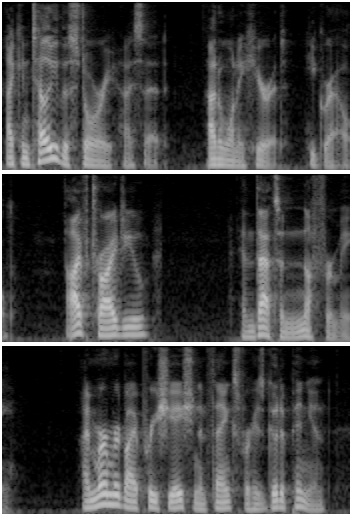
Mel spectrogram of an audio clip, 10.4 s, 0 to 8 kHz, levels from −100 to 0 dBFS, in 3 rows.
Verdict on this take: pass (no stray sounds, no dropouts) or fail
pass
